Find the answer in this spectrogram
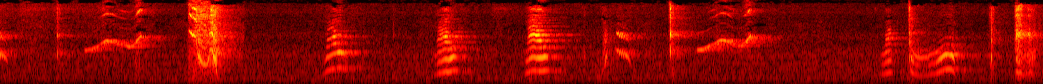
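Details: Green ringneck parrot talking in a run of short harmonic syllables, some rising, some curving, with clicks and one noisy burst scattered among them over a steady background hiss.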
